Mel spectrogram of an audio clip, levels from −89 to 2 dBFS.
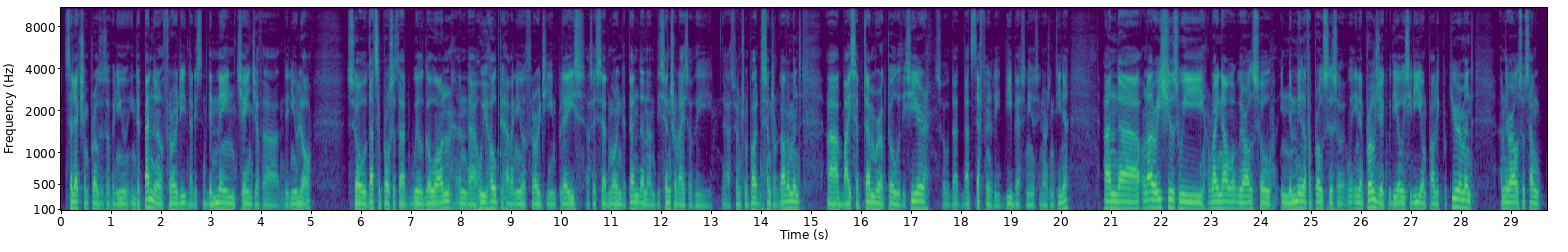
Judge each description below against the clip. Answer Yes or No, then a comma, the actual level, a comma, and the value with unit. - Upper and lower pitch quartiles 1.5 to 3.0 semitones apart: Yes, narrow, 2.6 semitones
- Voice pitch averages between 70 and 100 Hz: Yes, very low, 95 Hz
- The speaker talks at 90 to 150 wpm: No, average, 190 wpm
